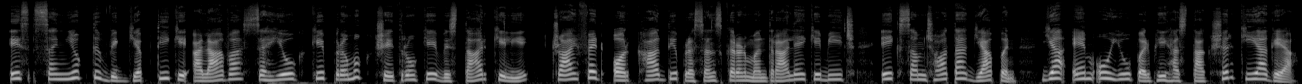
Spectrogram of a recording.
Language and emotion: Hindi, neutral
